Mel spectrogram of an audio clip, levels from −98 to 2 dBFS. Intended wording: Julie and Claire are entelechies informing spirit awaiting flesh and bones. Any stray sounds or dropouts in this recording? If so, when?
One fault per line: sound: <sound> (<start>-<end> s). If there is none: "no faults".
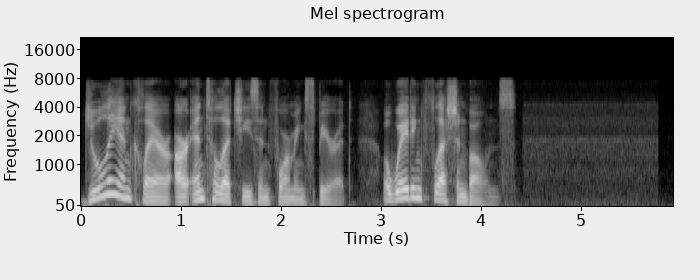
no faults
